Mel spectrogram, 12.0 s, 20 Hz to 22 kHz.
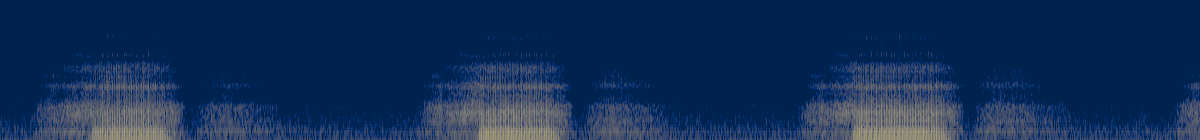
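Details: Snoring: loud, regular rattling snores on each inhalation, about 15 breaths per minute, with softer exhalations between them.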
